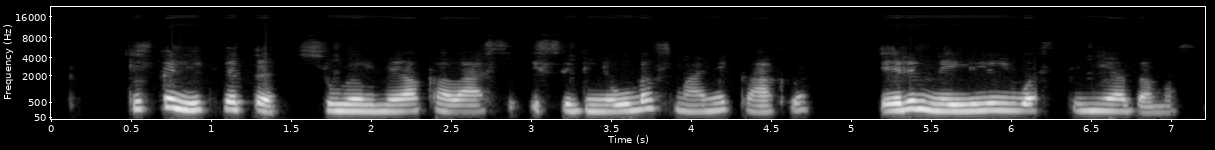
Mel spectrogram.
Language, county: Lithuanian, Klaipėda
